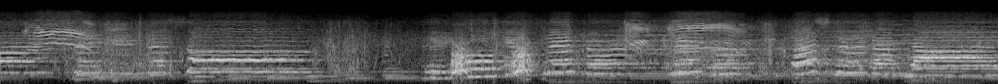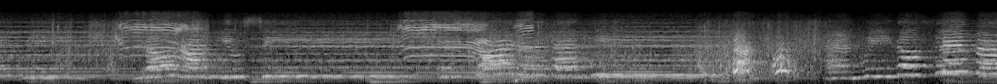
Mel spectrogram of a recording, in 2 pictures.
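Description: A small black dachshund yips and whines again and again in high, excited bursts, fairly loud, with busy tonal sound running steadily underneath. It has fallen off a boy's lap into the water and is paddling towards Flipper the dolphin.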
